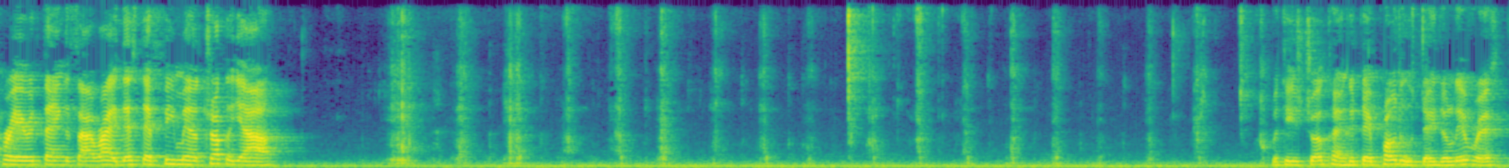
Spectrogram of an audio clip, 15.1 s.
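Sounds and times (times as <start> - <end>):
steady low hum: 0.0 - 15.0
person chewing crunchy food: 3.7 - 12.7.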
